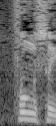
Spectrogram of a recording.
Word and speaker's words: feng shui: paano po makatutulong ang Ito po binabangit natin na fung yan Iba ang pronunciation dito e pero fungsui talaga yan ho kasama natin ang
